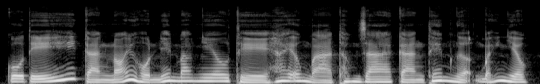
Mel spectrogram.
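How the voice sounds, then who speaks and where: A male narrator reading a family drama in a dramatic audiobook style. His delivery is lively and animated. The voice sounds close and dry, with no reverb. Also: medium pitch, measured pace. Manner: expressive, lively storytelling. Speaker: storyteller.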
